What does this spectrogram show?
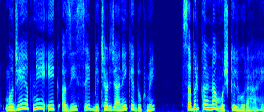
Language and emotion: Urdu, sad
